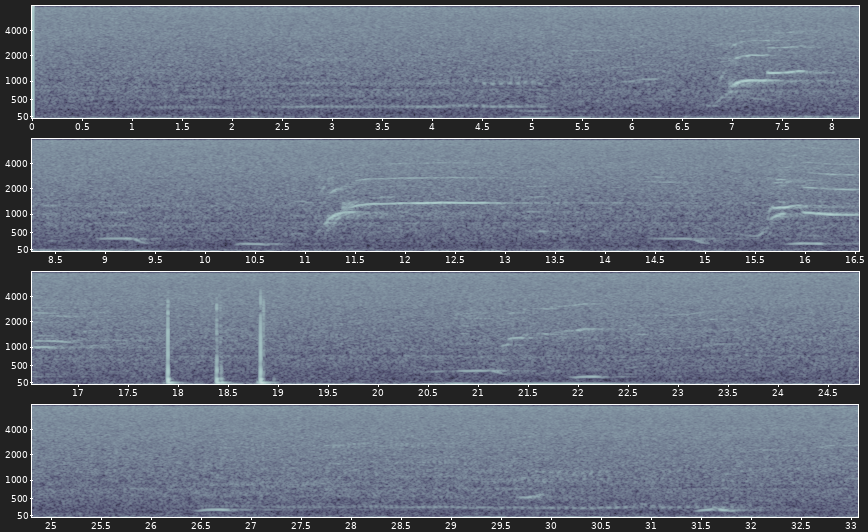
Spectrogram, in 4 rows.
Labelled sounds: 5.9	7.8	humpback whale, 0.80 to 3.1 kHz
11.2	12.7	humpback whale, 0.80 to 4.1 kHz
15.6	17.0	humpback whale, 0.80 to 3.1 kHz
21.2	23.1	humpback whale, 0.99 to 3.4 kHz
28.0	28.2	humpback whale, 2.7 to 2.8 kHz

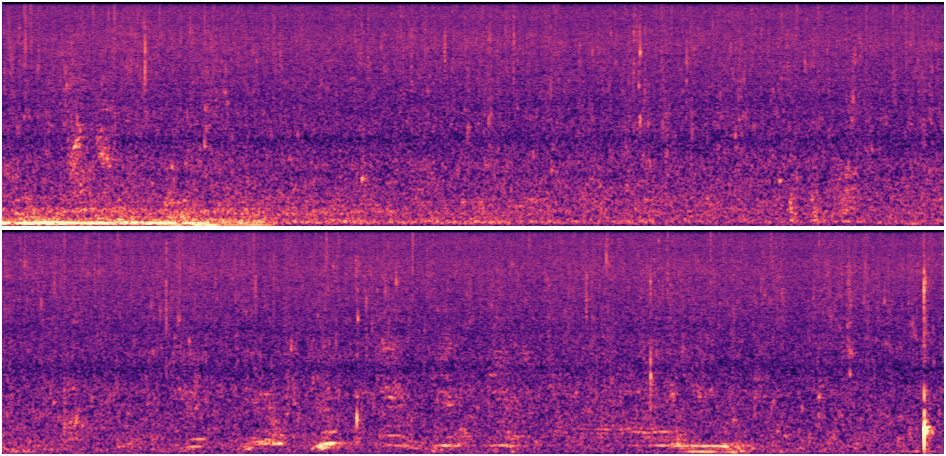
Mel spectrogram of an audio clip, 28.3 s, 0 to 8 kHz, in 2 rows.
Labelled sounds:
1.0	1.7	humpback whale, 0.78 to 1.5 kHz

